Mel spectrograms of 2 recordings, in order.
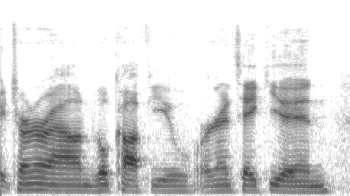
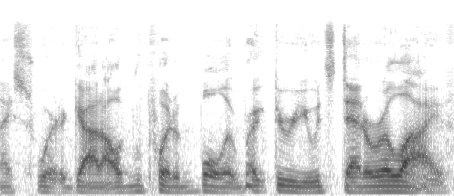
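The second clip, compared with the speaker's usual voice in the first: put-on threatening voice, quieter; 5 dB quieter than usual. Voicing the bounty hunter Courage pointing a gun: threatening bounty hunter Courage. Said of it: "Courage is gonna point at you and say".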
